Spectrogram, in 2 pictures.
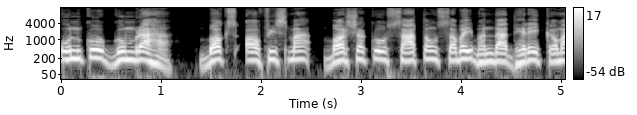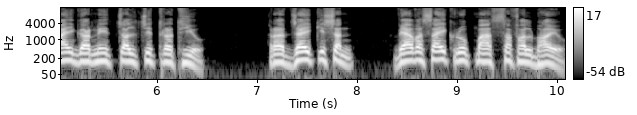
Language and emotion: Nepali, neutral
